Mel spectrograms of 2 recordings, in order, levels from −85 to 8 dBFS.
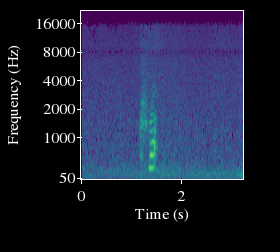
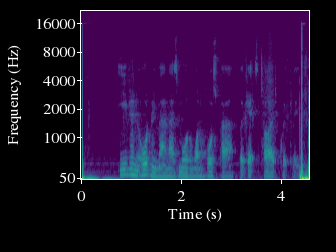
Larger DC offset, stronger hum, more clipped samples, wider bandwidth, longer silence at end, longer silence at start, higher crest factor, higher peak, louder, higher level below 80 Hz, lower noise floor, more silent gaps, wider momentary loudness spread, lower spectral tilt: neither; neither; neither; about the same, 16.5 kHz vs 15.5 kHz; about the same, 0 s vs 0 s; first, 1.15 s vs 0.05 s; about the same, 22 dB vs 22 dB; second, -4 dBFS vs 0 dBFS; first, -20 LUFS vs -38 LUFS; second, -56 dBFS vs -34 dBFS; about the same, -44 dBFS vs -45 dBFS; neither; first, 24 LU vs 9 LU; about the same, -5 dB/octave vs -5 dB/octave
